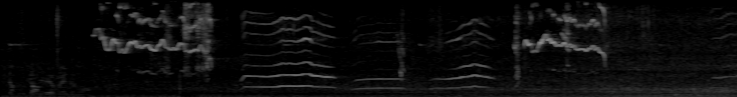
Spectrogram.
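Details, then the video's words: Baby monkey at Angkor, possibly unwell, crying loudly for its mother to nurse her: a run of high, thin whistled cries that bend up and then down, about six in quick succession, over rustling background noise. "Poor baby monkey crying implore mother comes taking care and nursing her"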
